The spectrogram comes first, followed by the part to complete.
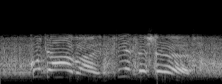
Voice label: bomb success, mood med, speech ge; War Thunder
